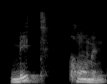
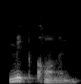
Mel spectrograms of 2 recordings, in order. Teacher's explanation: A sílaba tônica fica em cima de mit, porque mit é um prefixo separável.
